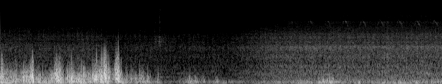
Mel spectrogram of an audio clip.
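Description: Low, even rumble of street noise after a moment of speech in the first second.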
